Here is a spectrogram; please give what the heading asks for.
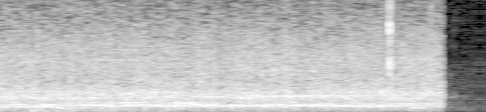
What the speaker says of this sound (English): The people are cheering, right?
